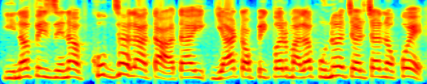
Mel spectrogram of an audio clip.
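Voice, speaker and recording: A woman's voice: high voice, measured pace. A woman reading out the lines of an angry young husband who firmly defends his wife. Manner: firm, exasperated.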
